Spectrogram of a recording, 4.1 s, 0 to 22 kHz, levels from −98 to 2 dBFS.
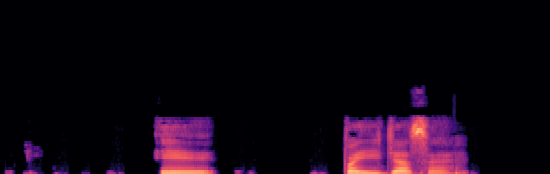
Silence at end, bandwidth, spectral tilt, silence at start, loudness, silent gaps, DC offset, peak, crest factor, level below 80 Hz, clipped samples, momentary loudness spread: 0.65 s; 7.6 kHz; -4 dB/octave; 1.2 s; -21 LUFS; 1.65-1.75 s, 1.94-2.32 s, 2.47-2.57 s; under 0.1%; -2 dBFS; 22 dB; -64 dBFS; under 0.1%; 14 LU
